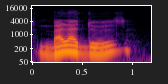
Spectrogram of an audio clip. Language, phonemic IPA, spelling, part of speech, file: French, /ba.la.døz/, baladeuse, adjective / noun, Fr-baladeuse.ogg
- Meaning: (adjective) feminine singular of baladeur; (noun) inspection lamp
